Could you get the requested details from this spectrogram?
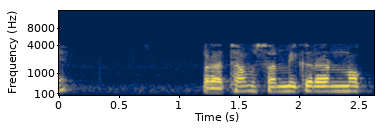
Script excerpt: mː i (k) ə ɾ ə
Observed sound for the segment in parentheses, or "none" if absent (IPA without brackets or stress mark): k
